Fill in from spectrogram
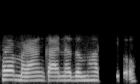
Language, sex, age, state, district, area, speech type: Manipuri, female, 30-45, Manipur, Kangpokpi, urban, conversation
